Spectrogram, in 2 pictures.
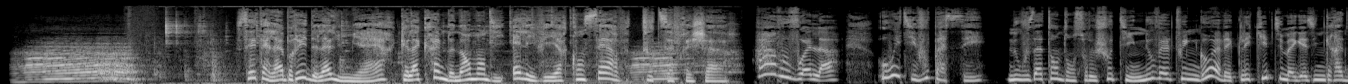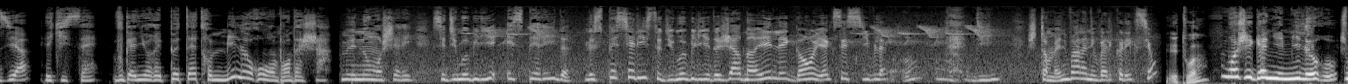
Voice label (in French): meddley pub voix fraiches; voix-off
